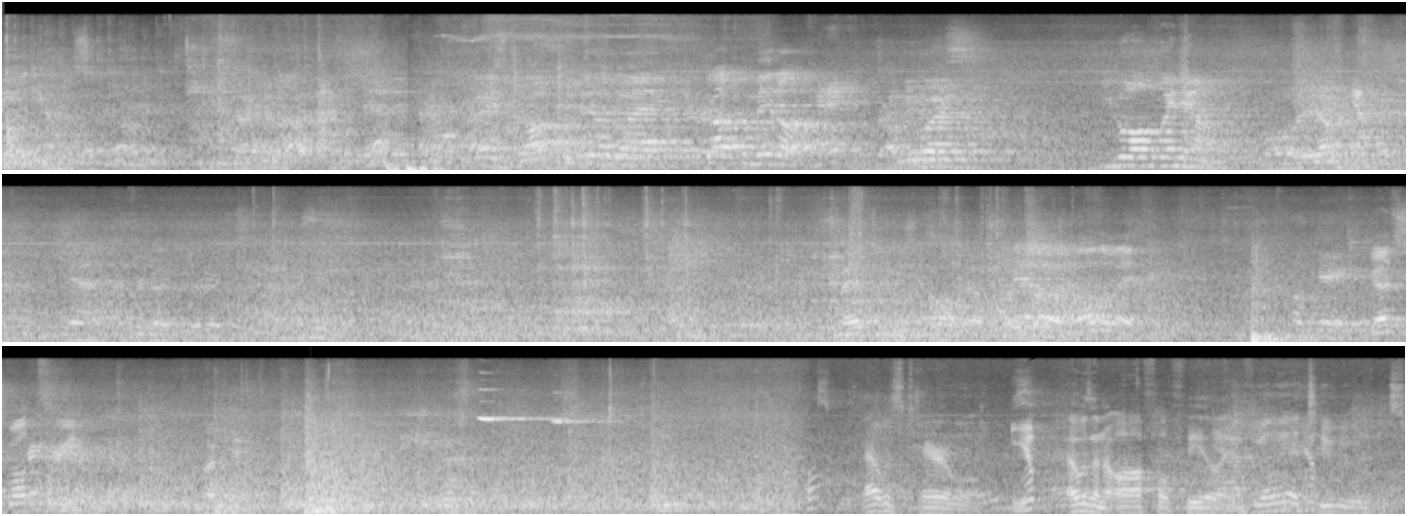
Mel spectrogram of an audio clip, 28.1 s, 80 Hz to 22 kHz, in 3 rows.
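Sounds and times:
low voices: 0.0s - 28.0s
high squeak: 2.8s - 5.9s, 21.8s - 22.9s.

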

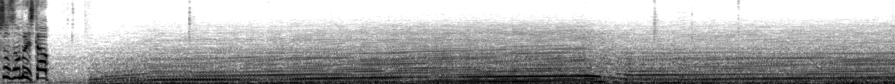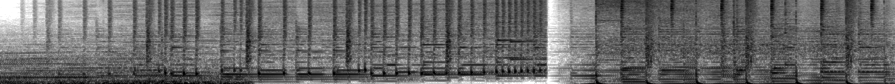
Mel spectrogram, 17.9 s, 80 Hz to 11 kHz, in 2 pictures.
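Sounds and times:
car engine accelerating: 0.4s - 11.5s
music: 9.4s - 17.9s.

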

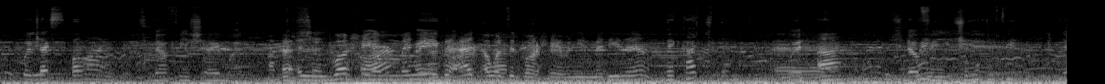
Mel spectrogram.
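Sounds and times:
car driving heard from inside: 0.0s - 10.7s.

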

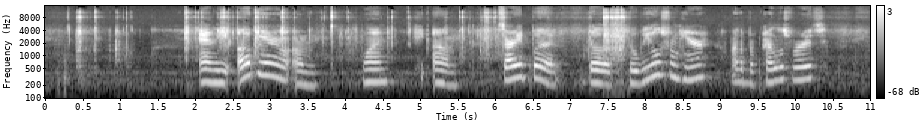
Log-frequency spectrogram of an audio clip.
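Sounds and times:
plastic pieces clicking on table: 7.4s - 7.8s.

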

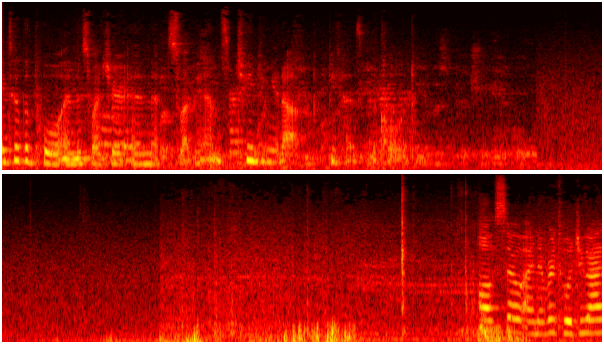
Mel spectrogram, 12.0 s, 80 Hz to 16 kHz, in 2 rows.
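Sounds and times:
wind buffeting microphone: 7.0s - 10.0s, 10.6s - 11.4s.

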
